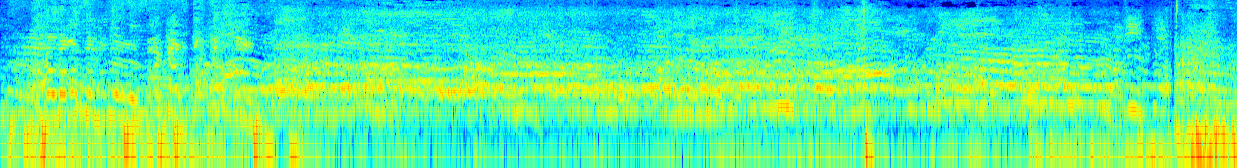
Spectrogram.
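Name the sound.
football supporters cheering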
